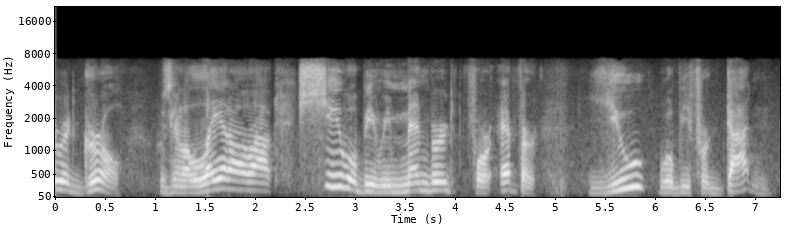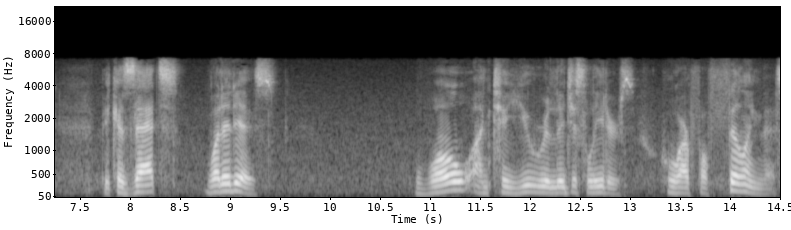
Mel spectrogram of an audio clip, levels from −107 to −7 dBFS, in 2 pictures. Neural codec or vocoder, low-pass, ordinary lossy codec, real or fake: none; 7.2 kHz; MP3, 64 kbps; real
